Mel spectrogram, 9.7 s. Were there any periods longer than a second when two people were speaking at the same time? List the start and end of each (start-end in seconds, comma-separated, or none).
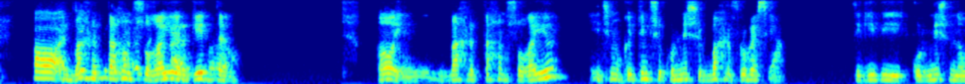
0.6-2.4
